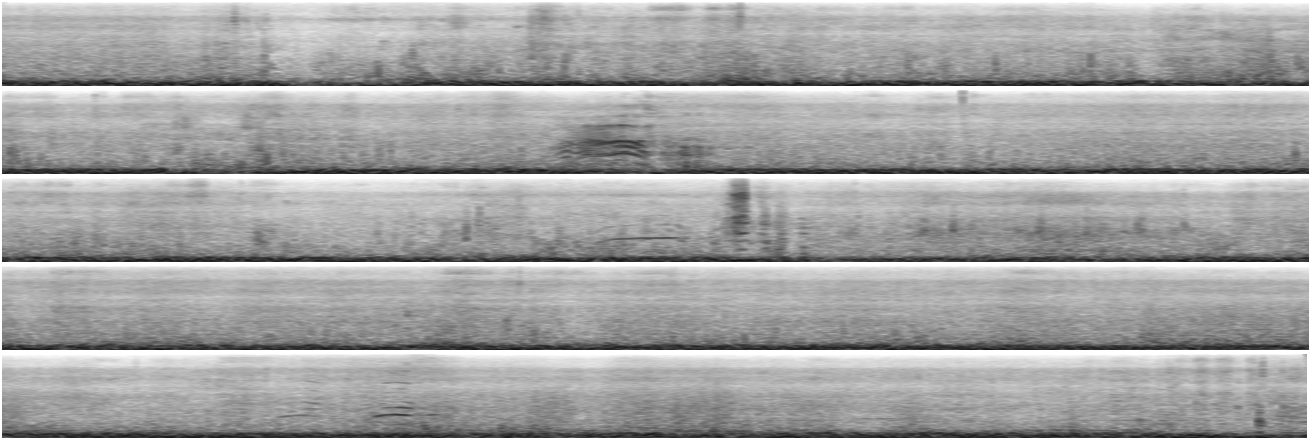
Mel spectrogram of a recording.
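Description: Wind buffeting a helmet camera's microphone during a fast mountain-bike descent on snow, a loud steady rumble.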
